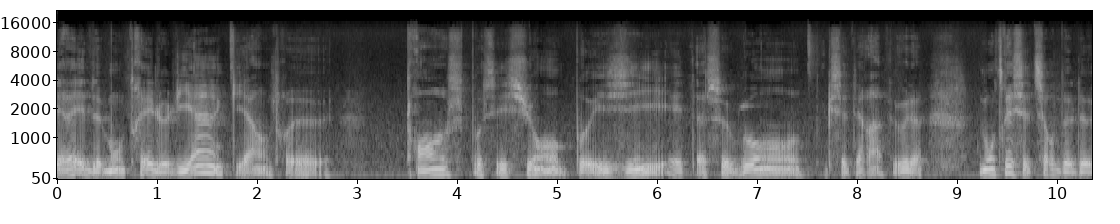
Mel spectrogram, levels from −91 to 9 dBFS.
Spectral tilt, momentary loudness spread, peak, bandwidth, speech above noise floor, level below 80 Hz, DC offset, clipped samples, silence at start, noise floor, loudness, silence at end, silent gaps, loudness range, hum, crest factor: -6 dB/octave; 7 LU; -6 dBFS; 16 kHz; 24 dB; -64 dBFS; under 0.1%; under 0.1%; 0 s; -43 dBFS; -20 LUFS; 0 s; none; 2 LU; none; 14 dB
